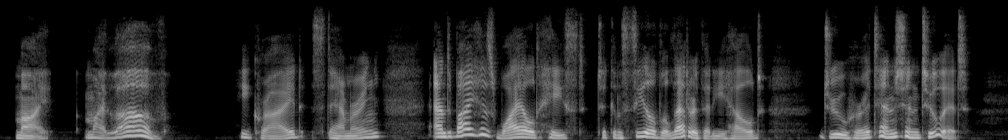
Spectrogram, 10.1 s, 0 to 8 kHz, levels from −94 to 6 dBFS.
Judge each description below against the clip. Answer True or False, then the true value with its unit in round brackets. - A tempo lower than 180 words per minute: True (135 wpm)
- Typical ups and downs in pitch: False (7.2 semitones)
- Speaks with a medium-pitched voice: True (165 Hz)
